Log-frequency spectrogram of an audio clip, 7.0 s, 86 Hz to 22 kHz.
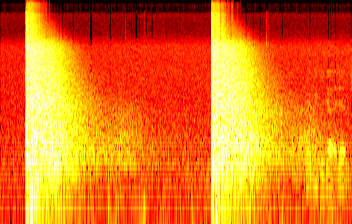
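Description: Two loud, close .357 Magnum shots from a 4-inch barrel revolver, about four seconds apart, each a sharp crack trailing into a long echoing decay at an outdoor range, with brief talk after the second.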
